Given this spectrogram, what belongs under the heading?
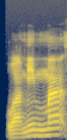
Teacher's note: mimma itu pun juga masuk dari rongga hidung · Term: ghunahnya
